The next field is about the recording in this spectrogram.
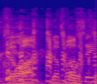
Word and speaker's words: Debussy: I believe it's pronounced. – No. – Debussy. Claude. – Claude. – That way you can't get it wrong.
